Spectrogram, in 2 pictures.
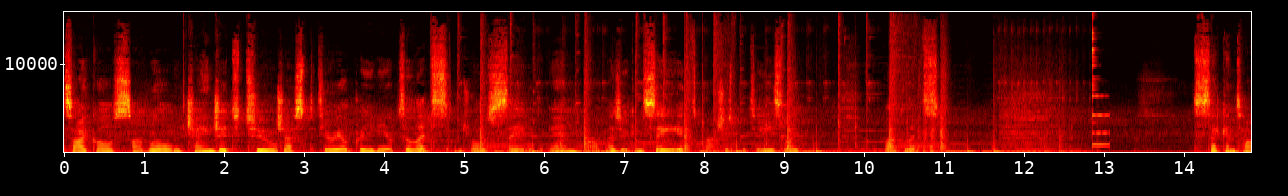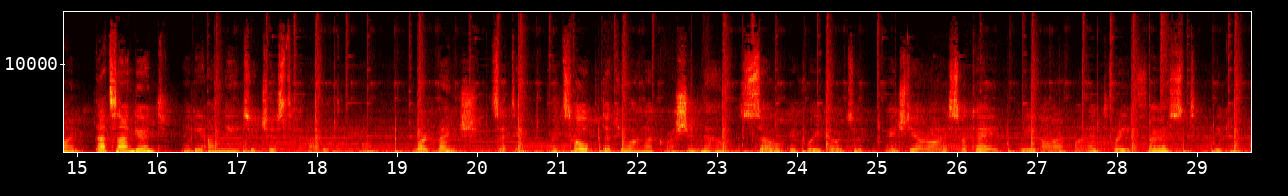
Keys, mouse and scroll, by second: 4.1 ctrl+s, 10.4 click.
